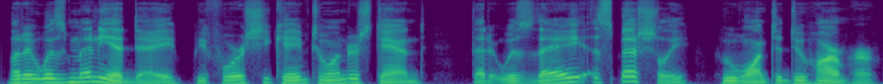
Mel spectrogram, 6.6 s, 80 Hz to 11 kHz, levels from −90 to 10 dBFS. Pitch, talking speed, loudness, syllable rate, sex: 115 Hz, 190 wpm, -20 LUFS, 5.1 syllables/s, male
